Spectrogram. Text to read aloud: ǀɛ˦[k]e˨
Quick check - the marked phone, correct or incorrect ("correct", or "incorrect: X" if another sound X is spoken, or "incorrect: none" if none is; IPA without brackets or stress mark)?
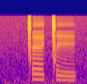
incorrect: ǀ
